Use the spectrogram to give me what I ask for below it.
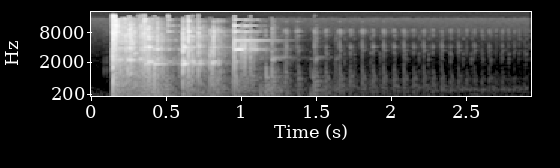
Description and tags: Breaking some old ugly plates and mugs on the floor.
Recorded with Zoom F4 and Sennheiser shotgun mic in a studio.
plate, destroy, crack, shatter, smash, break, breaking, glass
